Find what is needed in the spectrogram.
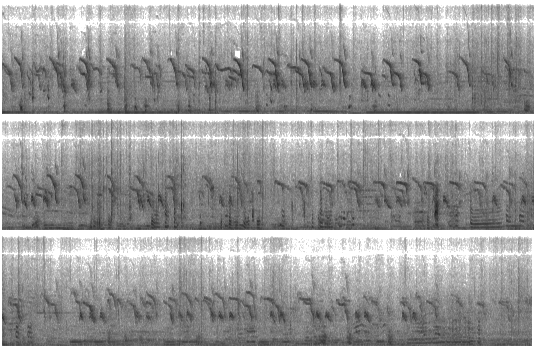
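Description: Free-range hens clucking, with chicks giving a constant run of short, high, falling peeps, about three or four a second. A few drawn-out lower calls come in, and there is one sharp tap about two-thirds of the way through.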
